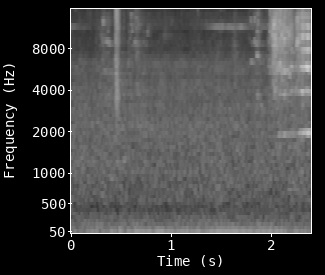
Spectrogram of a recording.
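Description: Street traffic noise at a road crossing: a steady low rumble under a hiss of road noise, with one brief click about half a second in.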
